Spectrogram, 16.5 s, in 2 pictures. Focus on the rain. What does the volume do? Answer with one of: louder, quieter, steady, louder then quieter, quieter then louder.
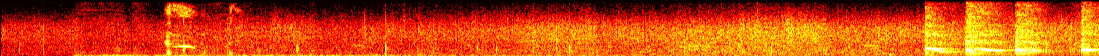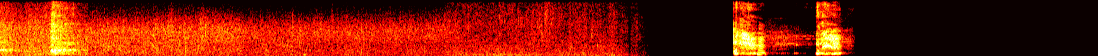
louder then quieter.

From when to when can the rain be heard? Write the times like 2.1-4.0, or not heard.
0.0-13.2.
